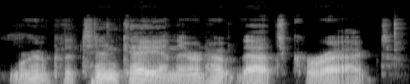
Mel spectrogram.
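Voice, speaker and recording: A man with a fairly low voice and a strongly creaky, gravelly edge talks through a hands-on task. His delivery is casual and unscripted, as if thinking aloud. He muses and hesitates as he goes. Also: fairly even intonation, a little fast, a little mellow, slight background noise. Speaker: host of an electronics kit-building channel. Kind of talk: casual, unscripted workbench narration.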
